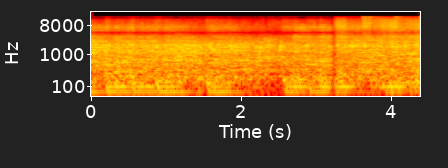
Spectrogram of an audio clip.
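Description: Music playing in a football stadium over crowd noise, with a sudden break a little past three seconds in where the broadcast cuts to the next play.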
